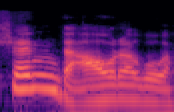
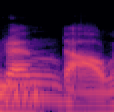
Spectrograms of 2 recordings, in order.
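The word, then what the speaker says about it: 神道: 그 한자인데 중국 사람들은 이제 쉔다오라고 하죠. 음, 쉔다오.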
